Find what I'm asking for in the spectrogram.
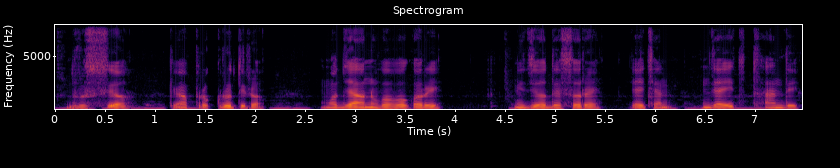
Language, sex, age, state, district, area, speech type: Odia, male, 18-30, Odisha, Malkangiri, urban, spontaneous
